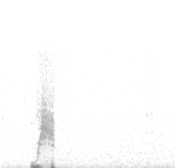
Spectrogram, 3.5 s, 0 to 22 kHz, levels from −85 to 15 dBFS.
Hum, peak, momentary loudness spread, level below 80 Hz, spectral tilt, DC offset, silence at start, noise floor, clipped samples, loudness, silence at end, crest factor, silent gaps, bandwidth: none; -30 dBFS; 26 LU; -64 dBFS; -4 dB/octave; under 0.1%; 0.6 s; -71 dBFS; under 0.1%; -45 LUFS; 0.55 s; 22 dB; none; 16.5 kHz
